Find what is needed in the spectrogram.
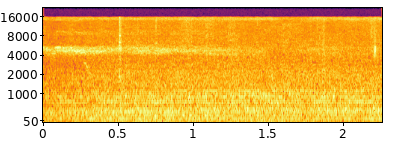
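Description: Claas Jaguar 960 Terra Trac forage harvester running steadily under load while picking up and chopping grass, heard from inside its cab. A faint high whine sits over the drone for the first second or so.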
